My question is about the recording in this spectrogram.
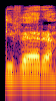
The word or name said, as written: Divera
